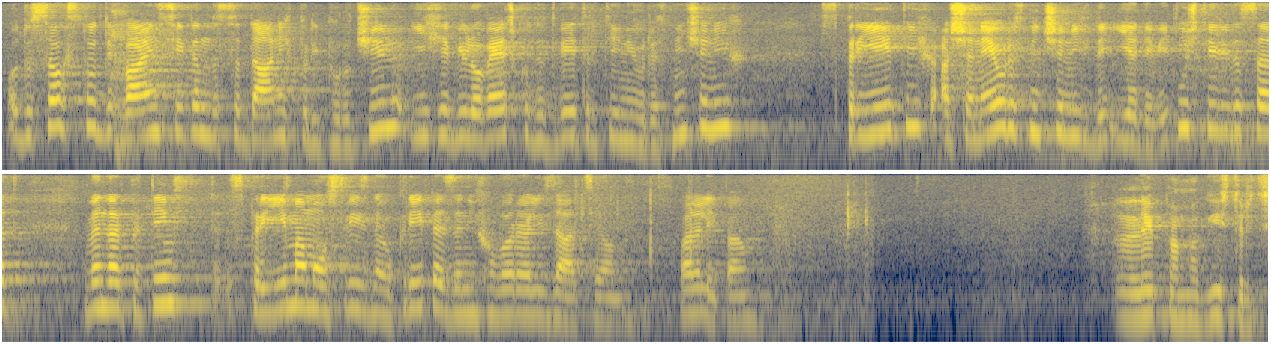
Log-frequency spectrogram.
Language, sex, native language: Slovenian, female, Slovenian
